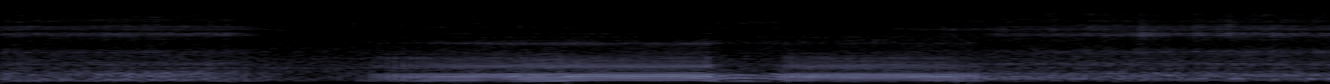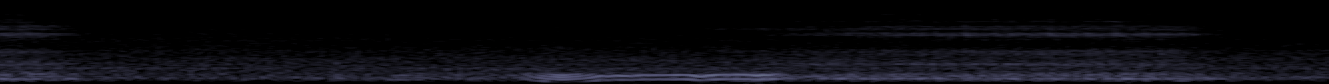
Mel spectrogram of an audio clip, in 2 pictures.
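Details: Bully-breed dogs snoring while asleep: loud, rattling, vibrating snores with a fluttering buzz, typical of short-nosed breeds.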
